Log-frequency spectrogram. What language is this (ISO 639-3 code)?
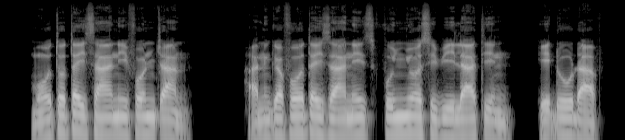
orm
